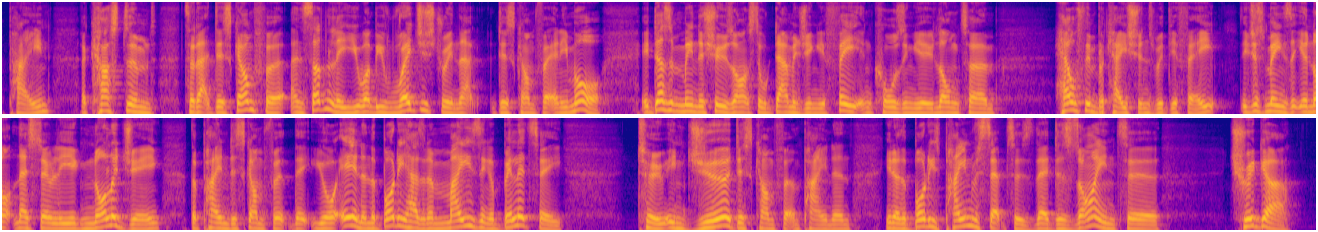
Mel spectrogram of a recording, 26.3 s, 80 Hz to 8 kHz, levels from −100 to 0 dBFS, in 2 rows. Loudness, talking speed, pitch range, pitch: -20 LUFS, 165 wpm, 130-170 Hz, 140 Hz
